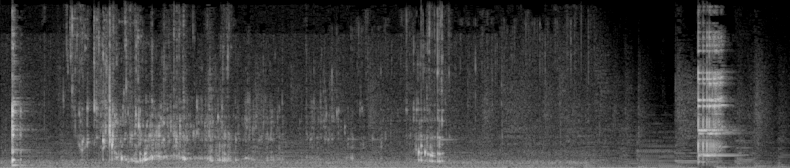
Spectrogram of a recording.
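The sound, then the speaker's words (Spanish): A semi-sweet wine trickles and splashes into a glass over about a second, followed by a few brief bright clinks of glass, then a sharper final clink; no one speaks. “Te recomiendo maridarlo con ensalada caprese, comida picante, cerdo asado, carnes tiernas o simplemente solo, como estoy haciendo yo en este momento.”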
